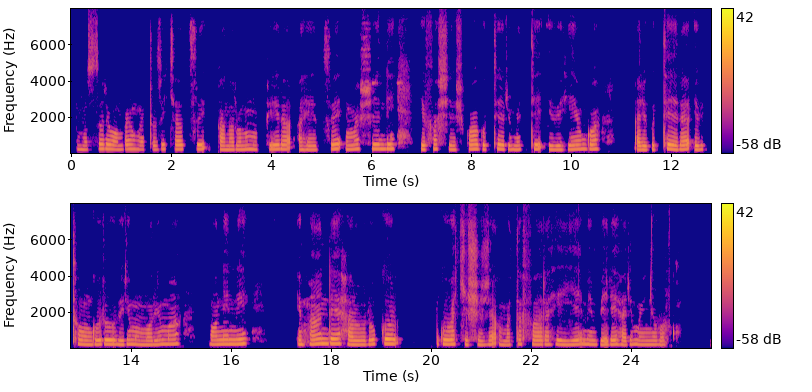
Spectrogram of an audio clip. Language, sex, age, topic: Kinyarwanda, female, 18-24, agriculture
